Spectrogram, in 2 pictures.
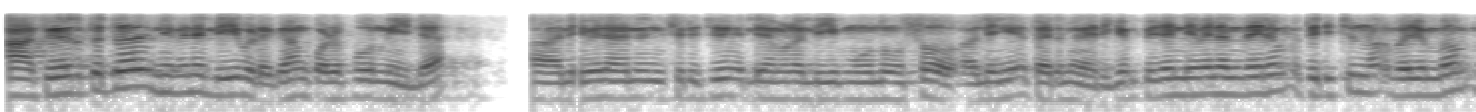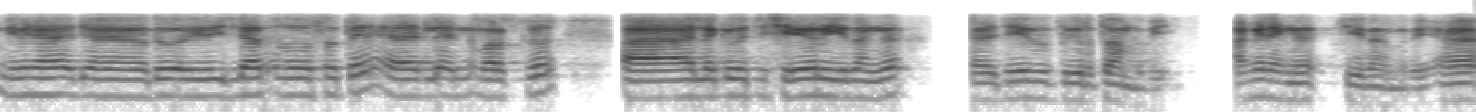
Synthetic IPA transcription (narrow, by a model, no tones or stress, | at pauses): aːt̪iːrt̪ːiʈ̬ːɨniʋɐnɨliːʋeɽukːaːmko̞ɻɐpːoonːiilːɐ | niiʋinɐðinɐnɕɐɾit͡ɕːɨlːinɐmːuɭɐliːʋmuːnːɨd̪iʋɐsɐoːʔɐlːe̞ŋɡilt̪ɐɾunːɐkaːjiɾikʲːumpinːeniʋɐne̞nd̪aːjilumt̪iɾit͡ɕːunːʋɐɾumboːniʋɐn | ilːaːt̪ːɐd̪iʋɐsɐt̪ːe̞lʋɐrɐkːɨ | lːɐk̬ːɨʋɐt͡ɕːɨɕeːjrt͡ɕejðɐŋːɨ | t͡ɕe̞jt̪ɐðɨt̪iːrt̪ːaːmːɐði | ɐŋːɐne̞ɐŋːɨt͡ɕe̞jt̪aːmːɐði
